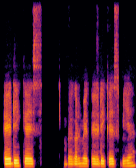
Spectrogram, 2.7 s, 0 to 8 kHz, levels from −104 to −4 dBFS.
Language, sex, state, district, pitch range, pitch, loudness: Hindi, male, Bihar, Saharsa, 115-120 Hz, 115 Hz, -19 LUFS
